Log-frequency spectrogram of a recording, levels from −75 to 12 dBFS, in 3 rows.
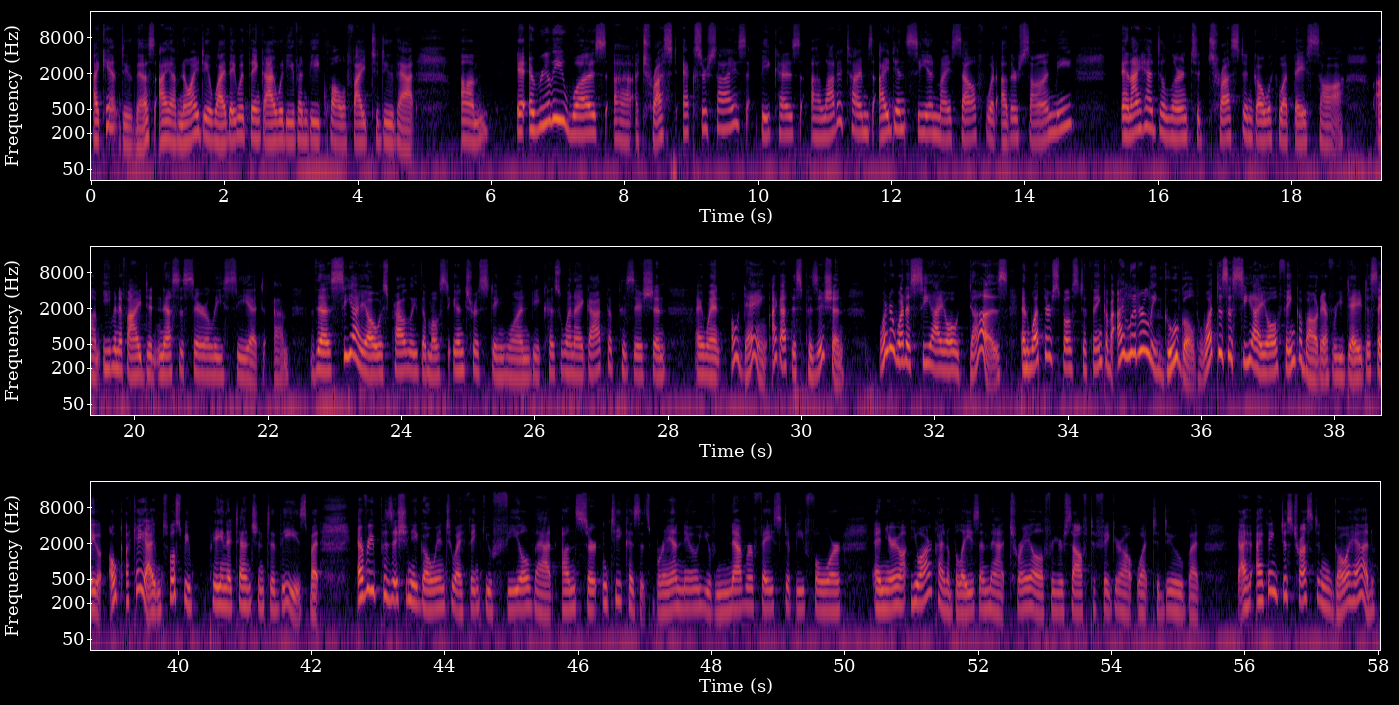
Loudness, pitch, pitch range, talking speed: -28 LUFS, 170 Hz, 155-200 Hz, 175 wpm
